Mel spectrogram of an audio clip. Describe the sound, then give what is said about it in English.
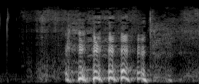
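A voice imitates a snake's hiss with a quick run of about five breathy, sputtering bursts, moderately loud, with faint hissing before and after. “a bunch of snake-headed people with long tongues going, you know. It's just like, it's crazy, man. It's just constantly hissing.”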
